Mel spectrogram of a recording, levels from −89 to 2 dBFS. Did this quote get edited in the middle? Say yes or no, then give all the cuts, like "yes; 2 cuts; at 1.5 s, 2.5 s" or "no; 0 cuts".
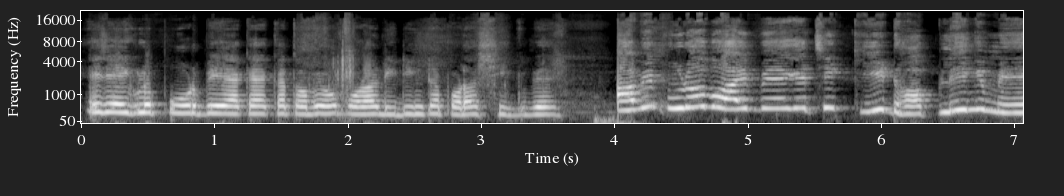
yes; 1 cut; at 4.0 s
